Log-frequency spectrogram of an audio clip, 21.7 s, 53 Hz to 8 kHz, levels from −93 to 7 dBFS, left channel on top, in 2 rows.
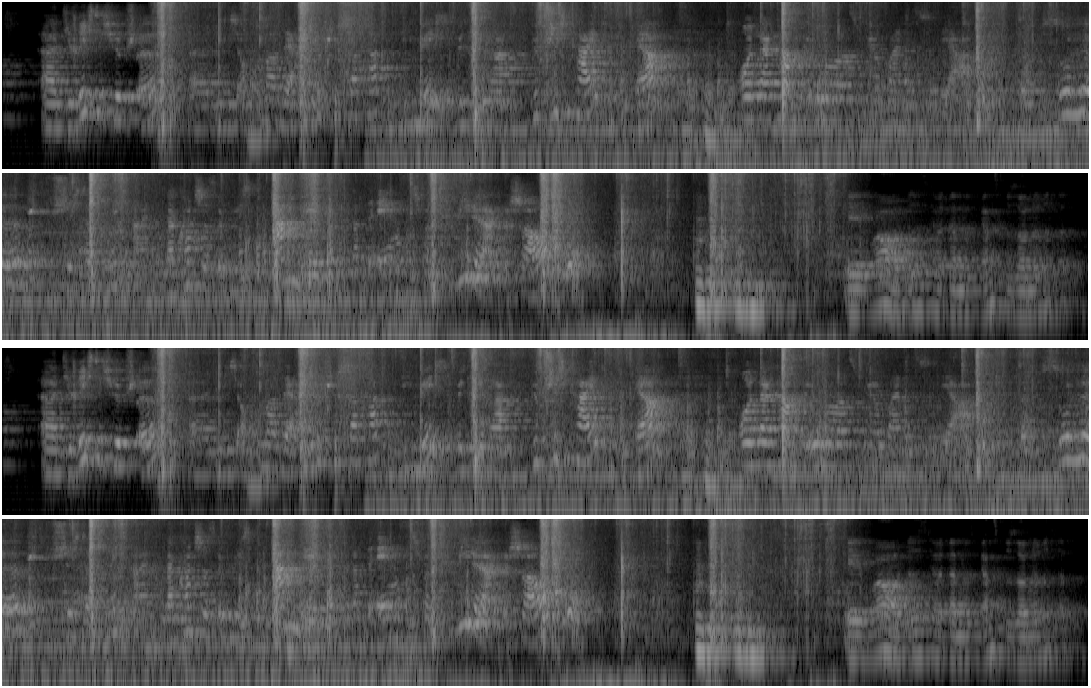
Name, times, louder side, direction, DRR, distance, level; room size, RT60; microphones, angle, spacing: voice 1, 0.4-1.6 1.9-6.0 6.3-7.0 7.4-9.7 10.0-16.6, right 1 dB, 15° right, -6 dB, 3.4 m, -45 dB
sound 1, 1.5-8.9 9.2-19.5, equal, ahead, 0.4 m, -38 dB
sound 2, 3.6-15.1, right 2 dB, 80° right, 1.2 m, -55 dB
voice 2, 7.0-7.4 17.8-18.5 19.3-21.5, right 1 dB, 30° right, -6 dB, 2.0 m, -49 dB
sound 3, 8.4-16.5, left 1 dB, 60° left, 1.0 m, -59 dB
16.0 x 10.5 x 2.5 m, 1.2 s
head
